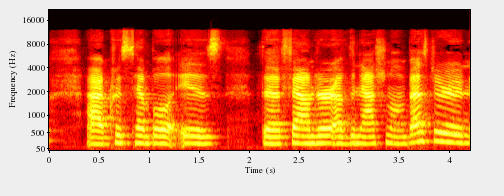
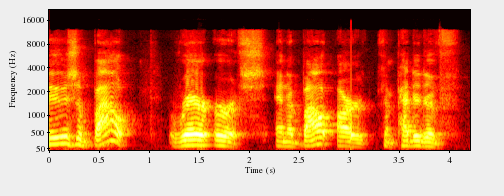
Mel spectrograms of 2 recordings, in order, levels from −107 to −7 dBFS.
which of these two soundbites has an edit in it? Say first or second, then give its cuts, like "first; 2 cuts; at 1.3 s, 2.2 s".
second; 1 cut; at 3.0 s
